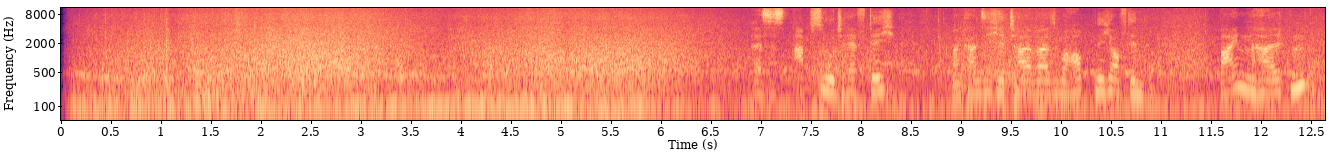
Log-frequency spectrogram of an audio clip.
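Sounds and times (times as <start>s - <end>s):
loud roaring stormy sea surf crashing: 0.0s - 12.6s
strong gusting wind buffeting the microphone: 0.0s - 12.6s
speech: 7.0s - 12.6s.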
